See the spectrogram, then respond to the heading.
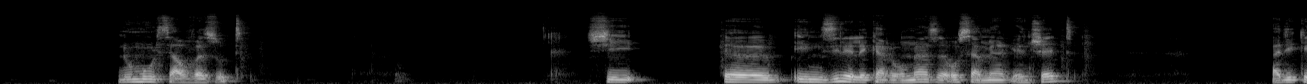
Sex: male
